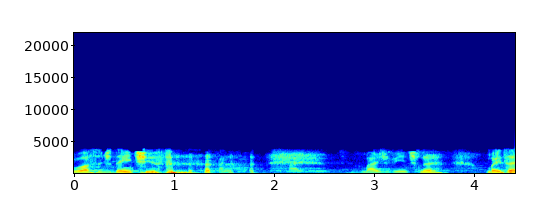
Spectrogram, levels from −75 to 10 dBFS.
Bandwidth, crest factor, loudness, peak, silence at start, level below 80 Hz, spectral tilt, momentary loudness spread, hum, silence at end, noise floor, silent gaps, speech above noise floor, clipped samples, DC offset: 4 kHz; 20 dB; -23 LUFS; -2 dBFS; 0 s; -28 dBFS; -10.5 dB/octave; 19 LU; none; 0 s; -44 dBFS; none; 23 dB; under 0.1%; under 0.1%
